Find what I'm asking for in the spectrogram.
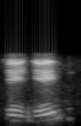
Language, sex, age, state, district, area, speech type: Sindhi, male, 30-45, Gujarat, Kutch, urban, conversation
